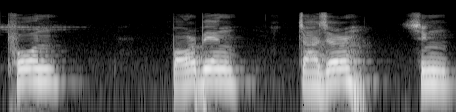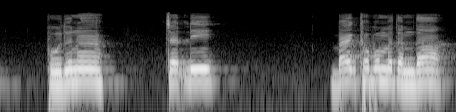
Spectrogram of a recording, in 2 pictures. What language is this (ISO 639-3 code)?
mni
